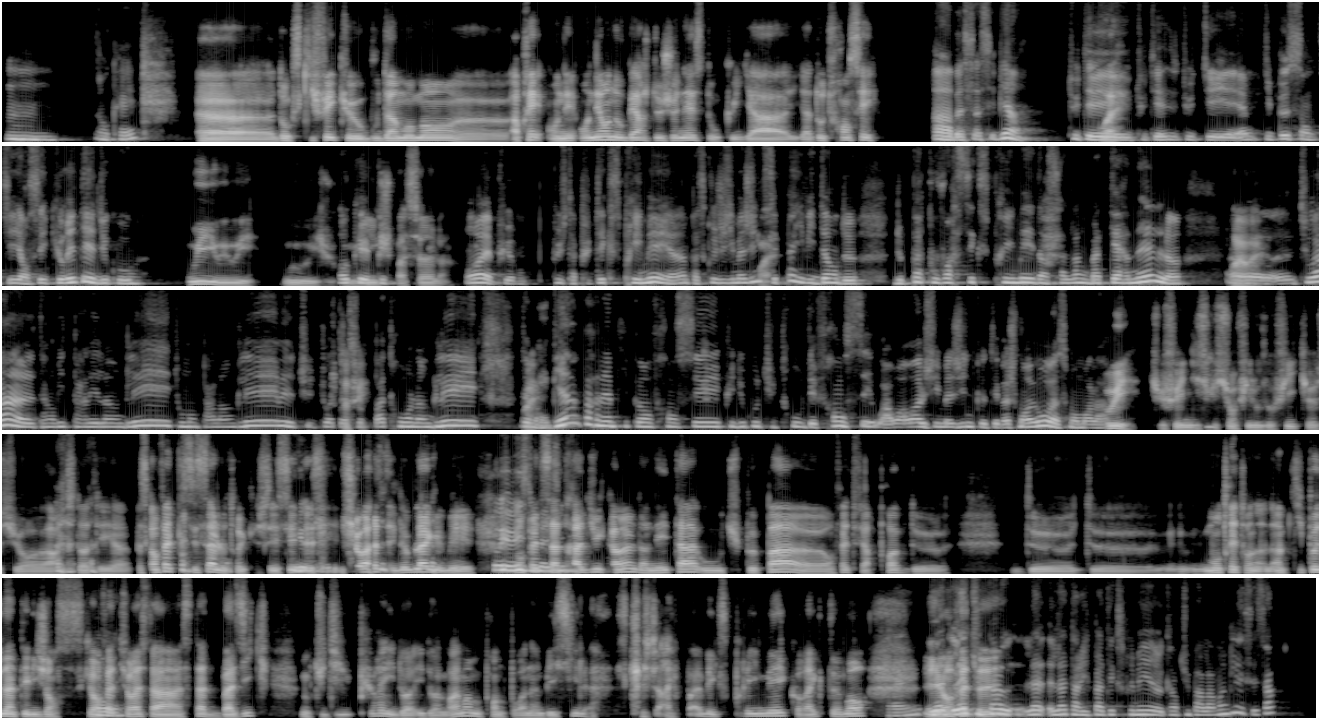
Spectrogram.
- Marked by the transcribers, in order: other background noise; stressed: "bien"; tapping; laugh; cough; laugh; laughing while speaking: "c'est une tu vois, c'est une blague"; chuckle; laughing while speaking: "parce que j'arrive"
- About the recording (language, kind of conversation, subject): French, podcast, Comment gères-tu la barrière de la langue quand tu te perds ?
- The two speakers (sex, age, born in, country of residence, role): female, 55-59, France, Portugal, host; male, 40-44, France, France, guest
